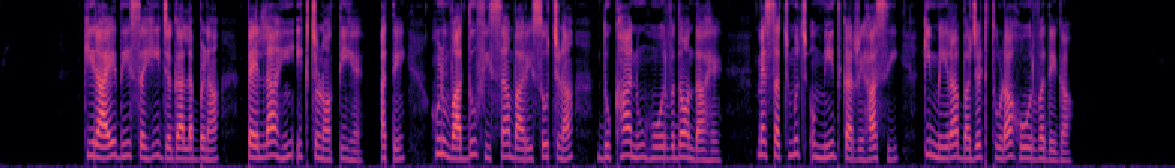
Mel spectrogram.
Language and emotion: Punjabi, sad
